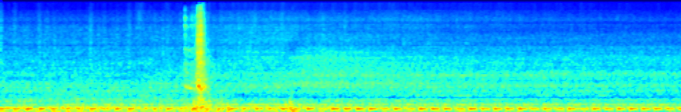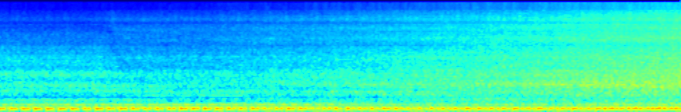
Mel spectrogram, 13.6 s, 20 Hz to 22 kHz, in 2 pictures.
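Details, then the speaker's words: 1972 Chevy C10, 350 small-block V8 (non-original) with TH400, electric-choke Rochester carburetor at 6 psi fuel pressure, ~2.5-inch exhaust: steady, even low burble about four pulses a second, no misses or knocks; smooth normal idle. "good truck with that rochester it idles really smooth exhaust sounds nice"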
